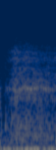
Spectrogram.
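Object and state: Nothing is struck.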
